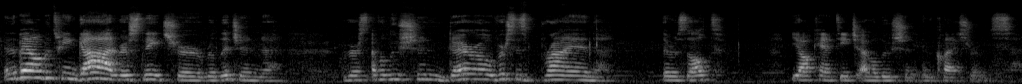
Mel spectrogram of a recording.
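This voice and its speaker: A woman's voice: medium pitch, moderate pace, fairly bright tone, close to an everyday voice. A woman playing a flighty, flirtatious, slangy 1920s news anchor in an amateur mock newscast. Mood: mock serious. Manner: theatrical, slangy. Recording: echoey room, distant mic, faint noise.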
